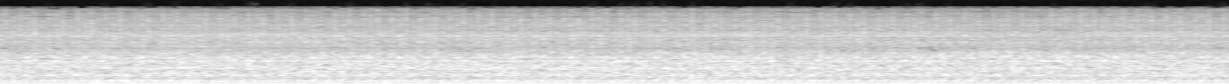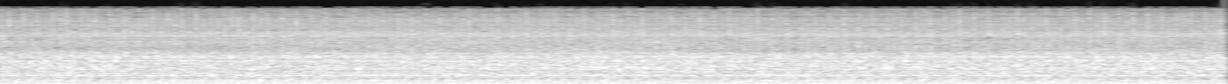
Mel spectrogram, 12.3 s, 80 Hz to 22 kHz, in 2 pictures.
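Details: 2000 Honda Civic 1.6L SOHC after replacing the whole distributor (old cap cracked, moisture inside), during water test: steady, even idle with smooth low hum, no misses or stumbles; fixed.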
